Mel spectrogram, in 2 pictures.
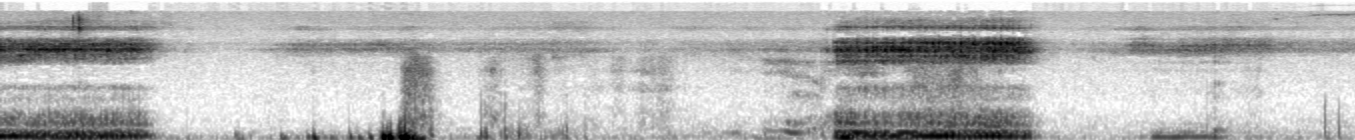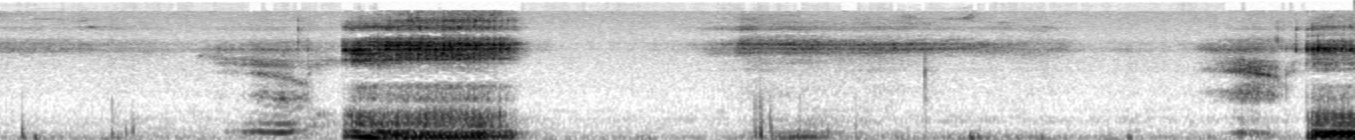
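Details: Snoring during sleep: loud, rough, rattling snores recurring every few seconds, with quieter breathing in between.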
